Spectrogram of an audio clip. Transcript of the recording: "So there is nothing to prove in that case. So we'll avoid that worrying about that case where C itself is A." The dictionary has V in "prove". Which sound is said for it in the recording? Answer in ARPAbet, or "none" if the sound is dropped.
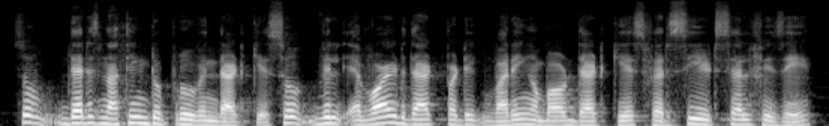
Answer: V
